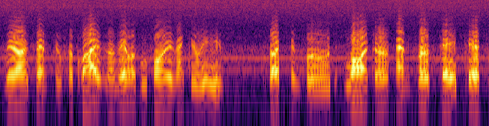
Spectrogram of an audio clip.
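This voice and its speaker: A man reading a formal scripted emergency broadcast as an impersonal, measured announcer. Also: fairly low pitch, rough recording. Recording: radio broadcast with faint hum.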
